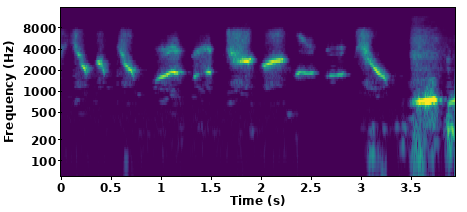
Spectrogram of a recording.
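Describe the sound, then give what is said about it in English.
A person whistles an imitation of a bird call: a quick string of about a dozen short, high chirps and downward-sliding notes, ending on a louder, lower held tone, with no talking. “I mean, I like talking to birds.”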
